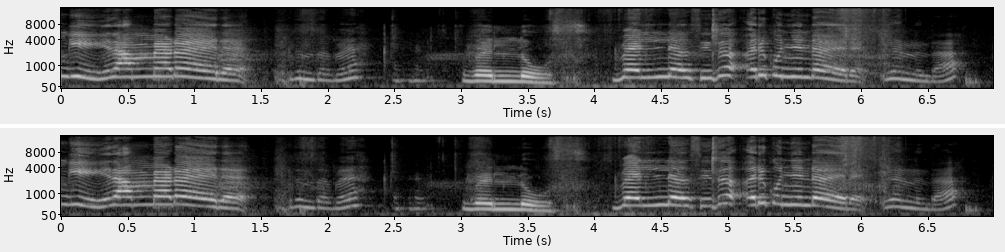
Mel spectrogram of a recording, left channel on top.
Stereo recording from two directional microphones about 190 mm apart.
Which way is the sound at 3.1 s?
15° right (ahead or behind).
